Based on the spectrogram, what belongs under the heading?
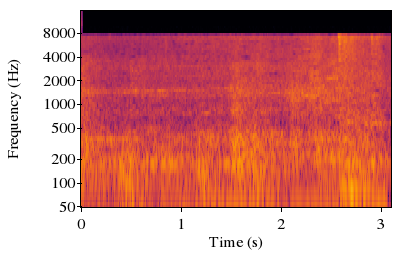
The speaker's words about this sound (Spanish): El sonido del camión de la basura.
